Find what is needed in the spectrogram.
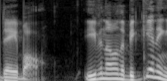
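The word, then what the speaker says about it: Dabal: He's like, "Oh, um yeah, that's D A B A L." Pronounced Dayball.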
